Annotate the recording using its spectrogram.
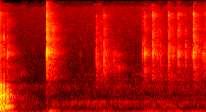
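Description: Typing on a computer keyboard: a single keystroke about half a second in, then a quick run of keystrokes in the second half.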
